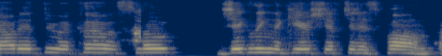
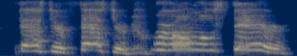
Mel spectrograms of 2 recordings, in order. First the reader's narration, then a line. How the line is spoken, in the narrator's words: Jesus screeched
